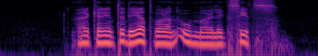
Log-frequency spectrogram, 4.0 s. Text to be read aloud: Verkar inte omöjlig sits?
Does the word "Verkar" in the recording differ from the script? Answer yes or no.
no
